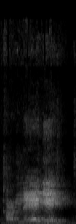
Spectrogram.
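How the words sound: It is said in a thick Scottish accent.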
